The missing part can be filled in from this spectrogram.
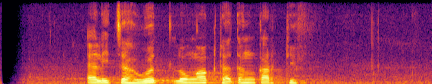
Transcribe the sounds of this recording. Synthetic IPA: ʔɛlid̥ʒ̥a̤wʊt̪̚luŋɔk̚dɖ̥ä̤t̪əŋkard̥i̤f

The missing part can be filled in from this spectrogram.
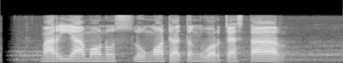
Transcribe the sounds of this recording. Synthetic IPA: maɾiamɔnʊsluŋɔɖ̥ä̤t̪əŋwɔrt͡ʃɛst̪ər

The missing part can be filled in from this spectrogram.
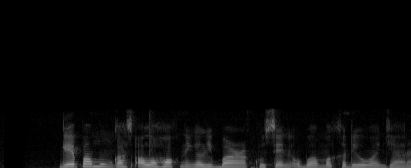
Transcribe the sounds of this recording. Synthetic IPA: ɡɛpamuŋkasɔ̰lɔɦɔk̚niŋɡaldibaɾakhusɛnʔo̰bamakɨrdiuwaɲt͡ʃaɾa

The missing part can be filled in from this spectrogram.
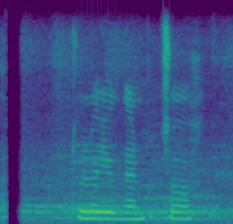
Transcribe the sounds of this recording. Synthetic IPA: ʈʰulojoɡ̚d̪anput͡ʃʰɔ

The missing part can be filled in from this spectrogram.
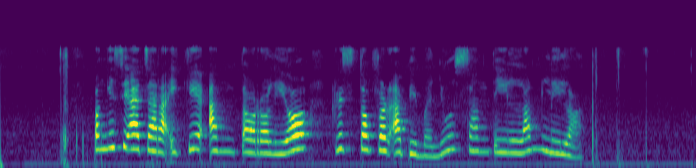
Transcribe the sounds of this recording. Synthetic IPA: pəŋisiat͡ʃaɾa̰ʔikiʔant̪ɔɾɔliɔkɾist̪ɔfəra̰b̥i̤maɲusant̪ilanlila

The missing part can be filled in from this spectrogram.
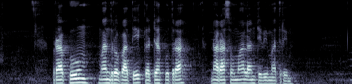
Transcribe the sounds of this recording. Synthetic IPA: pɾab̥ṳmand̪ɾopat̪iɡ̥a̤ɖ̥ä̤hput̪ɾanaɾasomalanɖ̥e̤wimad̪̥ɾɪm

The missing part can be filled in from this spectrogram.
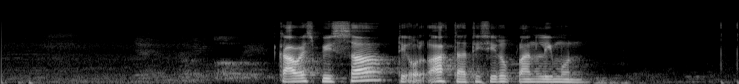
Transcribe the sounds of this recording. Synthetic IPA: kawɪsb̥i̤sɔd̪̥i̤ʔo̰la̰hd̪̥ä̤d̪̥i̤siɾʊp̚lanlimʊn

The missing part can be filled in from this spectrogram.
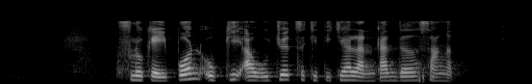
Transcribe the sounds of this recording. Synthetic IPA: flukeipʊnuɡ̥iʔawud̥ʒ̥ʊt̪̚səɡ̥i̤t̪iɡ̥a̤lankand̪əlsaŋət̪̚

